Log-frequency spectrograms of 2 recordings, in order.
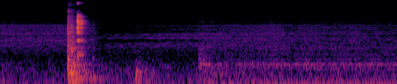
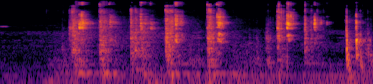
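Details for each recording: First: Large washing machine on quick spin after clearing the blocked drain pump: a couple of clicks, then a faint steady low hum with no rattle; quiet, normal spin after repair. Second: Large washing machine on quick spin, drain pump: irregular sharp clattering bursts about one a second; a bolt stuck inside the pump rattling against the spinning impeller, likely from a pocket.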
